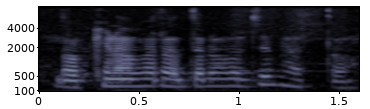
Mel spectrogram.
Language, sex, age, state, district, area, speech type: Odia, female, 30-45, Odisha, Jagatsinghpur, rural, spontaneous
